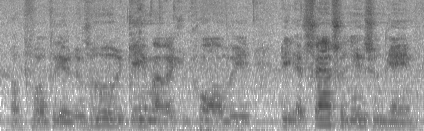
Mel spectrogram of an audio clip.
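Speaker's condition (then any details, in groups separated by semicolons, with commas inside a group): Cerebral palsy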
